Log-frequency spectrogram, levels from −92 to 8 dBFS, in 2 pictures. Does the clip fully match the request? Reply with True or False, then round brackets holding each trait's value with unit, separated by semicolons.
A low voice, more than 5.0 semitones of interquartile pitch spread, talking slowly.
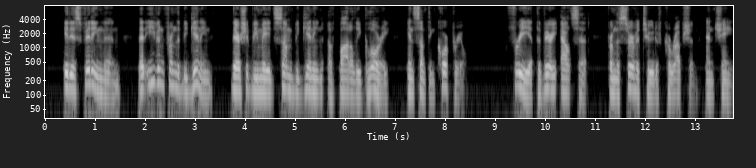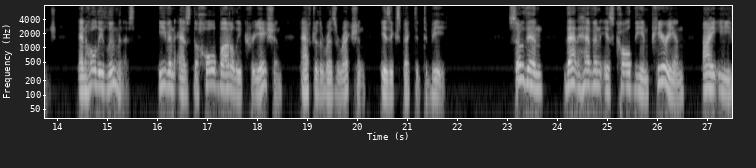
True (120 Hz; 5.5 semitones; 125 wpm)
